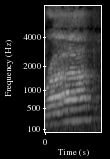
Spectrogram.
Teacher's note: If you say ruh, you're actually putting a vowel behind it. So make sure you're just making the sound, because you'll cause yourself problems when you're trying to write words.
